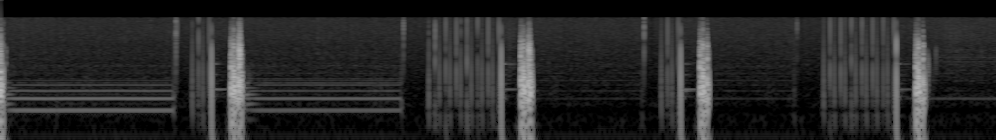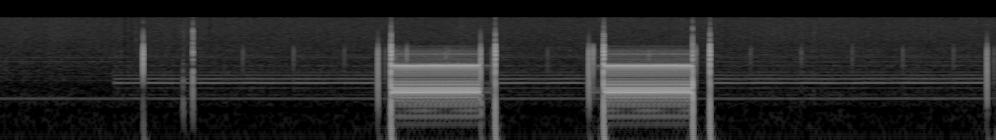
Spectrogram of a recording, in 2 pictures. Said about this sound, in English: Here's a local call dialed from Bogart Statham, Georgia to Athens, Georgia. Of course, I don't have to put a dime in to make the call, but when the party answers, you get a second dial tone. The second dial tone is coming from the central office.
